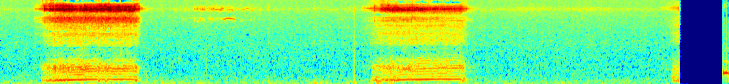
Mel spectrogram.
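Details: Cavalier King Charles Spaniel dog sleeping: two loud, rattling snores about four seconds apart in a quiet room, each a long buzzing inhalation; ordinary snoring.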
